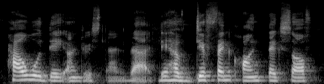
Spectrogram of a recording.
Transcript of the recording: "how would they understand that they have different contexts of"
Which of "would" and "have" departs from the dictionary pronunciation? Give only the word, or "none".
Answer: none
